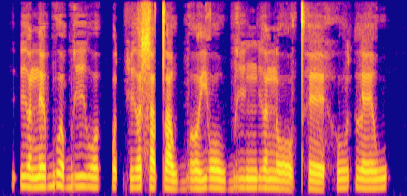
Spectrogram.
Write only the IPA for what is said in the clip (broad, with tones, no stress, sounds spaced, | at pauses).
ʔ i˧˩ ə̯ n e˧ b u˥˨ ə̯ b iː˧ ʋ ɤː˧˥ k̚ ʔ o˧ t̚ h i˧˥ ə̯ s a˧˥ t̪ a˧˩ w b ɤː˧ j oː˥˨ w b iː˧ ŋ i˧ ə̯ n oː˧˩ t̪ʰ eː˧˩ h uː˧˥ t̚ l e˧˥ w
